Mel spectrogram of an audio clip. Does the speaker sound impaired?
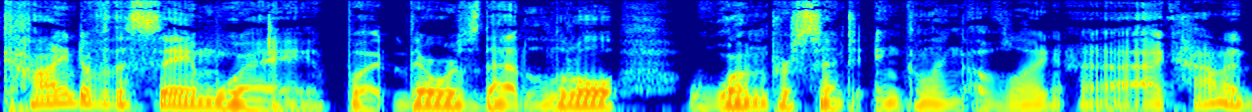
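No.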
